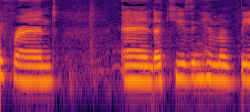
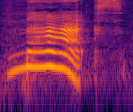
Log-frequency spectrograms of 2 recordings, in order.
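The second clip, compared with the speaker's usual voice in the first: friend yelling a name; 10 semitones higher than usual. Retold or imitated. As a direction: shout the name across the yard. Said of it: "my friend yelled".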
